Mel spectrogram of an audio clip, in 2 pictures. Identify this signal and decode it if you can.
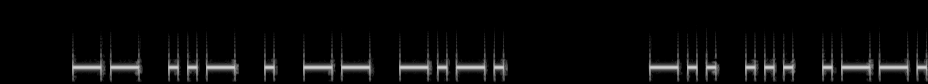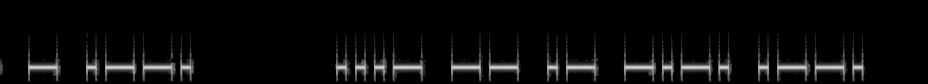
Morse code, heard as a keyed tone, about 13 wpm, 800 Hz. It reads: MUEMC DSPTP VMACP
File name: LEZIONI / 6 PKX0 / 6 P 12wpm 2033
